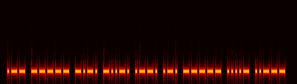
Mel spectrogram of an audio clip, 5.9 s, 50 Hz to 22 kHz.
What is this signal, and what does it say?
Morse code, heard as a keyed tone, about 30 wpm, 650 Hz. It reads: W0C/PR042
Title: SOTA QSO Practice 30wpm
